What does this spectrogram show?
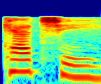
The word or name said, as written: catchy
